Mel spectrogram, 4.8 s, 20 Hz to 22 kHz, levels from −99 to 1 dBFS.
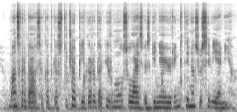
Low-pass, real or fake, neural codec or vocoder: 19.8 kHz; real; none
